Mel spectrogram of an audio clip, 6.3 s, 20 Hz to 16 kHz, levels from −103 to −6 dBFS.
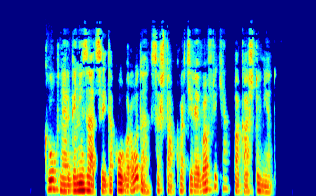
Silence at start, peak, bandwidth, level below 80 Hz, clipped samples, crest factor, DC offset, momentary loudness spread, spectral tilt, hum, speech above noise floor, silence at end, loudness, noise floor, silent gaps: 0.9 s; 0 dBFS; 9.4 kHz; -56 dBFS; under 0.1%; 18 dB; under 0.1%; 14 LU; -5.5 dB/octave; none; over 72 dB; 0.9 s; -19 LUFS; under -90 dBFS; none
